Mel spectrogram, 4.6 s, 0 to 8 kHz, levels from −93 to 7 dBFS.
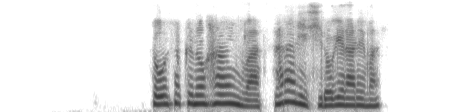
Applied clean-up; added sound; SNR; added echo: neural mask model Resemble Enhance denoiser.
